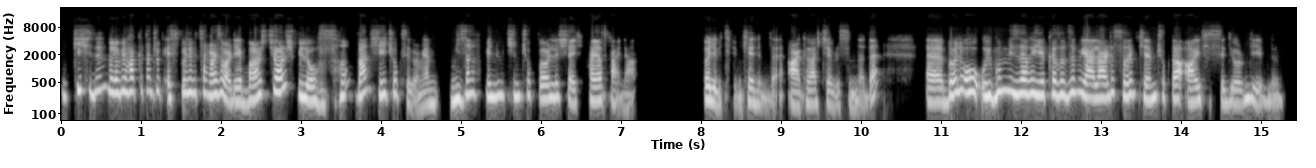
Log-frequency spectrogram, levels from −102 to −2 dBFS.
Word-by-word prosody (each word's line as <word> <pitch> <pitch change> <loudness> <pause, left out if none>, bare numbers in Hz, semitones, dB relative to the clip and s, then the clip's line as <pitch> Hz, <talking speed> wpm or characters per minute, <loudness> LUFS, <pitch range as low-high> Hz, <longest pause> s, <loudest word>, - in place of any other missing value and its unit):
kişinin, 330 +1 -1
böyle, 285 -1 +3
bir - - +3
hakikaten 315 +1 -1
çok 290 -4 -6
esprili 255 +7 0
bir 285 - -2
tarzı 275 -2 +2
vardı. 185 +1 +1
Ya, 185 -3 -2
bağırış 225 +7 +2
çağırış 315 +8 +3
bile 230 -4 +4
olsa 195 +7 -3
ben 275 +6 +3
şeyi 265 -6 -1
çok 270 -1 -6
seviyorum, 160 -6 -8
ya, 160 - -5 0.3
mizah 215 +8 +1
benim 235 +2 +2
için 245 -1 -3
çok, 255 0 -10
böyle, 215 +2 +1
şey 180 -7 -4
hayat 195 +4 0
kaynağı. - - -7 0.9
Öyle 195 -3 +3
bir - - -9
tipim 225 +3 -15
kendim 190 0 -4
de, - - -8
arkadaş 165 +2 -1
çevresinde - - -9
de. - - 0 0.6
Eee, 180 -1 +2
böyle, 280 +6 +4
o 295 0 +4
uygun 245 +7 +4
mizahı 280 -3 +4
yakaladığım 265 +2 +2
yerlerde 225 0 +4
sanırım 265 -2 -1
kendimi 230 -3 0
çok 235 -2 -10
daha 215 +1 +5
ait 180 +2 +1
hissediyorum 175 +1 -5
diyebilirim. 195 +1 -7
240 Hz, 190 wpm, -22 LUFS, 200-280 Hz, 0.9 s, daha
